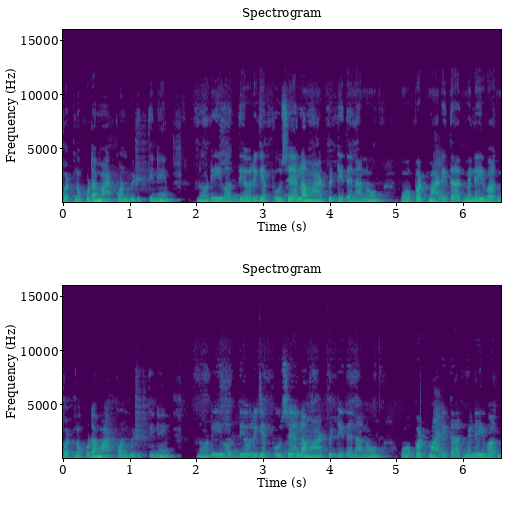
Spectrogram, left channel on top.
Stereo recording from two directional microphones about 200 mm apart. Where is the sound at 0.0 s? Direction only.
10° left (ahead or behind).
